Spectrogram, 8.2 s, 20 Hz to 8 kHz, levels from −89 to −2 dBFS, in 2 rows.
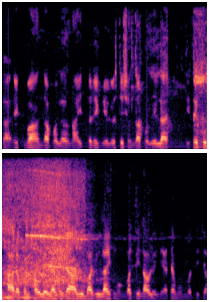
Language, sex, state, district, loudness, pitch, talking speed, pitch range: Marathi, male, Maharashtra, Nagpur, -17 LUFS, 120 Hz, 140 wpm, 115-125 Hz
